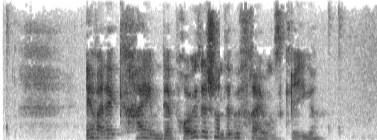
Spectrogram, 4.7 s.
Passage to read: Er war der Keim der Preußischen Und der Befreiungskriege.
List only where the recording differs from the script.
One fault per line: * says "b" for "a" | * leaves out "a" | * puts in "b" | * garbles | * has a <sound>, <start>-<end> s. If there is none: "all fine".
all fine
